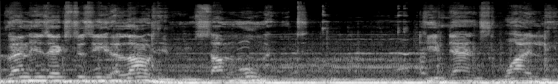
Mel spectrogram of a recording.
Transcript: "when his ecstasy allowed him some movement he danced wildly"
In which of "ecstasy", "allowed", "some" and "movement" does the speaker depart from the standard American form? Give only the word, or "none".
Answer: movement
